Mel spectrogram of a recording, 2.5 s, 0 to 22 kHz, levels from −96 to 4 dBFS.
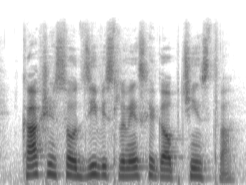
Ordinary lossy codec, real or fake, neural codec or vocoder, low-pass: Opus, 64 kbps; real; none; 14.4 kHz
